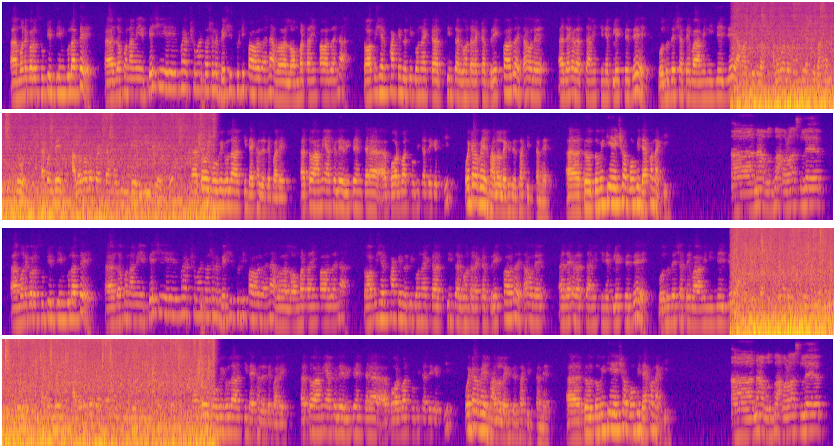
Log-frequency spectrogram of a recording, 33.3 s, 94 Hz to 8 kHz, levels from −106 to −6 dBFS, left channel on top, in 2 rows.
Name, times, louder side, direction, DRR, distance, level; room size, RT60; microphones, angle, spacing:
voice 1, 0.2-1.8 2.1-6.9 7.2-10.8 11.1-12.9 13.1-17.1 17.4-20.1 20.4-22.3 22.6-25.6 25.9-27.6 27.9-30.0, left 4 dB, 80° left, 4 dB, 0.4 m, -32 dB
sound 1, 14.6-20.9, right 4 dB, 85° right, 0.4 m, -25 dB
voice 2, 31.2-33.0, right 1 dB, 25° right, 0 dB, 0.9 m, -36 dB
3.3 x 2.3 x 3.2 m, 0.34 s
head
